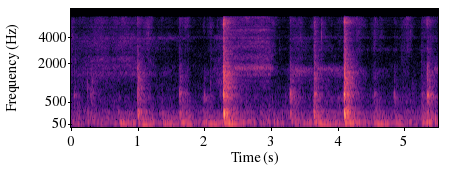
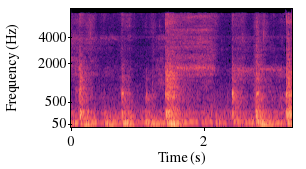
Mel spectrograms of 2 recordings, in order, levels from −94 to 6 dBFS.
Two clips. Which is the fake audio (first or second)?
first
